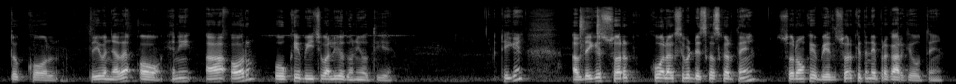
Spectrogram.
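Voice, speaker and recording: Male school teacher, mid-pitched voice, patient, repeats and drawls out sounds for pupils. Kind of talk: recorded classroom grammar lesson.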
